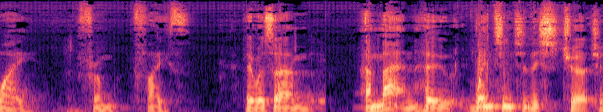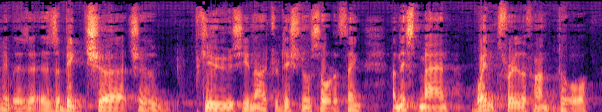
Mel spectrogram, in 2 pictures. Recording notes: at Rayleigh Elim Pentecostal Church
